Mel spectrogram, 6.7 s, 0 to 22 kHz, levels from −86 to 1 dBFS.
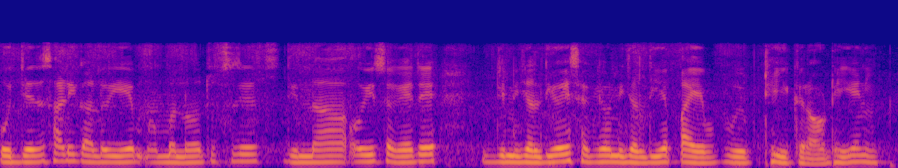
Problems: constant background noise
